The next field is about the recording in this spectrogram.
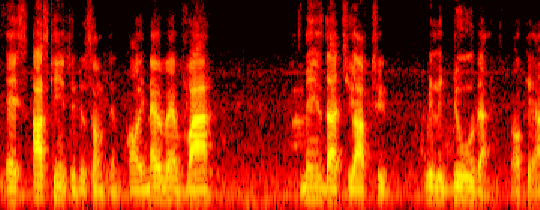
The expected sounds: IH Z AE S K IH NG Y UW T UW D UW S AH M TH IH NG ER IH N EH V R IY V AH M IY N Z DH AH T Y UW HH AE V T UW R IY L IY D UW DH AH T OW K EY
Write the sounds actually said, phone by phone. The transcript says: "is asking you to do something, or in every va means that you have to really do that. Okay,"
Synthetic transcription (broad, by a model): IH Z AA S K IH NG Y UW T UW D UW S AH M TH IH NG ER IH N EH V IY V AH M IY N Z DH AH T Y UW HH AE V T UW R IY L IY D UW DH AH T OW K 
